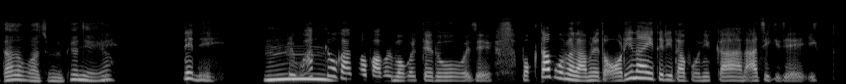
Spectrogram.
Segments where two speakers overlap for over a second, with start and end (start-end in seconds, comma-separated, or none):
none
